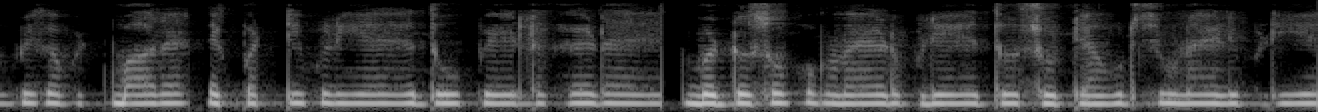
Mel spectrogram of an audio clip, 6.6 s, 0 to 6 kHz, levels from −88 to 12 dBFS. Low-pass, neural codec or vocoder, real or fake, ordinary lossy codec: 5.4 kHz; none; real; AAC, 24 kbps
